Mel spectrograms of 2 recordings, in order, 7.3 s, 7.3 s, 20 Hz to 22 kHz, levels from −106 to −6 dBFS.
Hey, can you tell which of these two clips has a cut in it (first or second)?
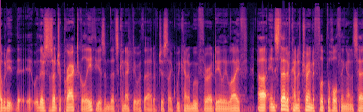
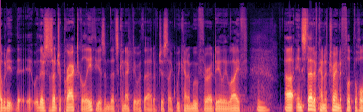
first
